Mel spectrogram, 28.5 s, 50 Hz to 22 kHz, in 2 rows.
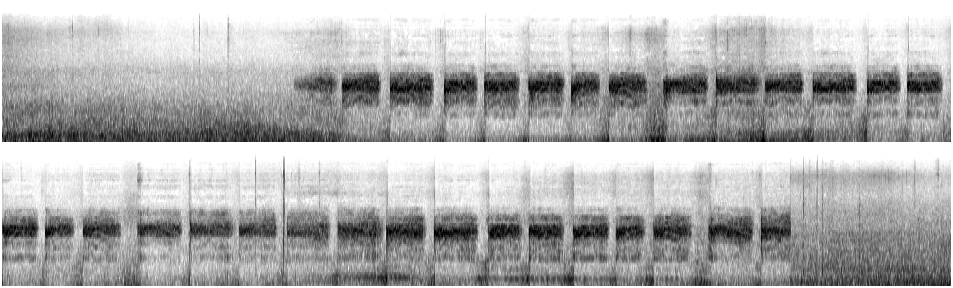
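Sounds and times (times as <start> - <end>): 
faint outdoor wind: 0.0 - 28.4
jackdaw distress calls from the speaker of a bioacoustic bird repeller: 4.4 - 26.1.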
